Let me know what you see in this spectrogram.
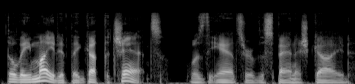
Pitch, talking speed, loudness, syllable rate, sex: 100 Hz, 255 wpm, -21 LUFS, 6.1 syllables/s, male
